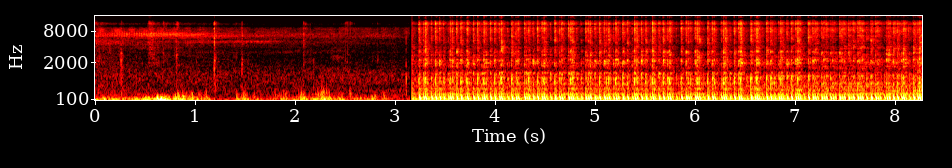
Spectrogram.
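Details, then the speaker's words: Johnson/Evinrude outboard after lower unit replacement, started and run in forward and reverse: after handling noise the engine catches and runs at a steady fast rumble, no knocks or skips, good water stream, no vibration; healthy. "I put it in forward and it engaged in gear and spun real good. I put it reverse, same thing, no vibration."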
